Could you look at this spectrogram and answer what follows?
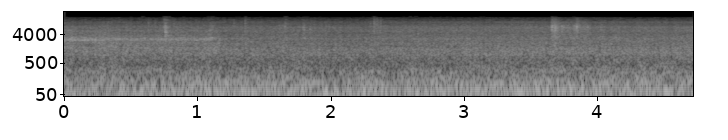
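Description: Steady low rumble of airflow and engine noise on a Boeing 787-10 flight deck in flight.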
